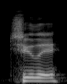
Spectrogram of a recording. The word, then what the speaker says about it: Chile: about south africa australia chile chile chile yep i used to pronounce it chili and something else uh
